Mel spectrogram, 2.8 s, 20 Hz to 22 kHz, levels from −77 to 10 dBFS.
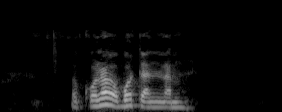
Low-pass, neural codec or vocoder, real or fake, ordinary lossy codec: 10.8 kHz; codec, 24 kHz, 3 kbps, HILCodec; fake; MP3, 32 kbps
